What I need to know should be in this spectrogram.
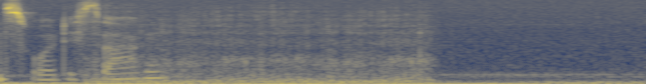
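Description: A heavy stone block grinds and scrapes across a stone floor.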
